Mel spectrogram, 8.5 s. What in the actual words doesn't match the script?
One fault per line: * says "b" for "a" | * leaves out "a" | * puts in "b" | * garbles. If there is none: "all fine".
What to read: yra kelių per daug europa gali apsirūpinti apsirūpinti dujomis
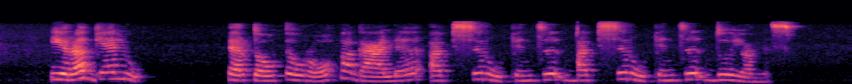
all fine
